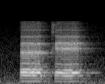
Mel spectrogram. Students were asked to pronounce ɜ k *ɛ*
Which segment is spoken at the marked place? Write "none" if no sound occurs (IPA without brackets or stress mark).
ɛ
